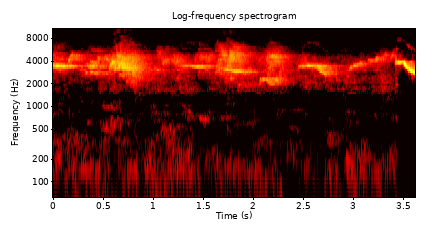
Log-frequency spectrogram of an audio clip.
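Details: Kacer, or magpie-robin, giving a lure song intended to start a kept bird singing and spreading its tail: dense buzzy warbling over a steady high whistle, closing with a sharp rising note.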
